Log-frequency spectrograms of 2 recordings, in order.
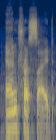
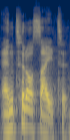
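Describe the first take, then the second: First: It is said with an English pronunciation. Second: It is said with a Korean pronunciation. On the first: "whatever you pronounce it" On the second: "that's the Korean way you pronounce it"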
